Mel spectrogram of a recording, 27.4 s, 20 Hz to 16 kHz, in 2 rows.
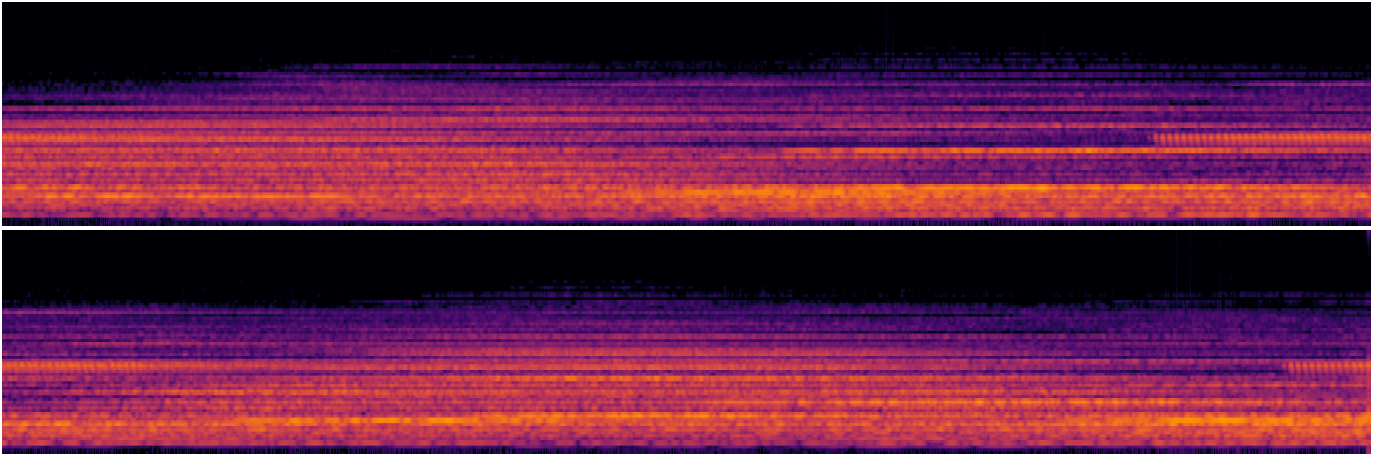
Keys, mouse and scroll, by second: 0.1 alt+z, 0.2 scroll down 1, 0.3-2.1 middle drag, 2.1 Tab, 2.2 scroll down 1, 2.3 middle click, 2.8-5.5 typing, 2.9 click, 6.8 g, 8.0 middle click, 8.5 a, 8.6-9.8 middle drag, 9.8 3, 10.1 middle click, 10.4 click, 11.8 click, 12.7-16.7 drag, 17.4-18.7 drag, 21.6 click, 22.8-24.9 drag, 26.6-27.3 shift+middle drag.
